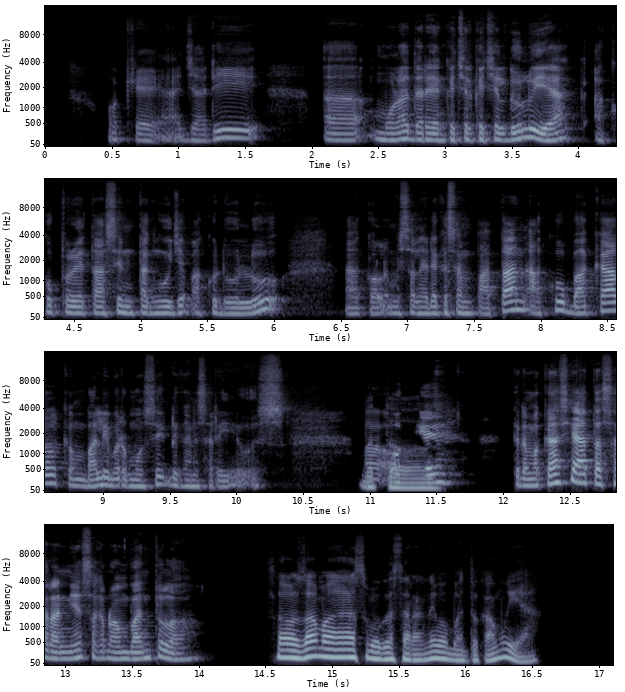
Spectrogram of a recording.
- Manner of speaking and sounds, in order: none
- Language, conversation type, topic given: Indonesian, advice, Kapan kamu menyadari gairah terhadap hobi kreatifmu tiba-tiba hilang?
